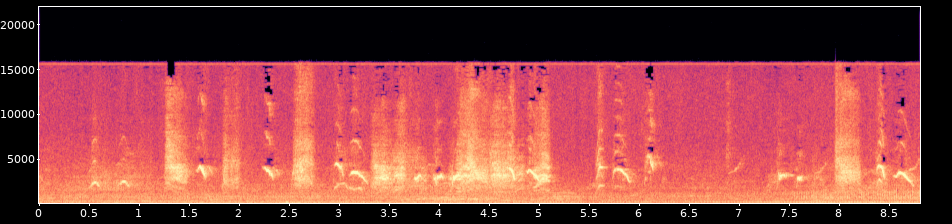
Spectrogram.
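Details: Juvenile black drongo (Dicrurus macrocercus) giving short, sharp, metallic notes and brief upslurred whistles, irregularly spaced, over a steady hiss of background noise.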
